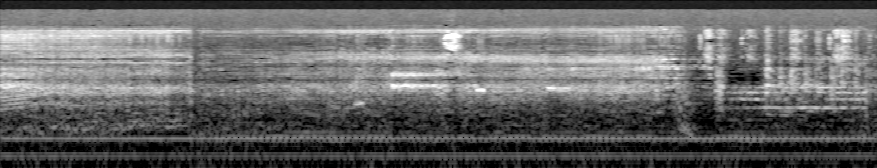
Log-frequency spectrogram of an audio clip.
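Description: Faint soundtrack of a Flash demo video playing through a phone's small speaker: electronic whooshes and tones, then music with a regular beat coming in about seven seconds in.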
